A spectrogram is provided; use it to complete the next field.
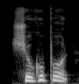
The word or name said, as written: chokobund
